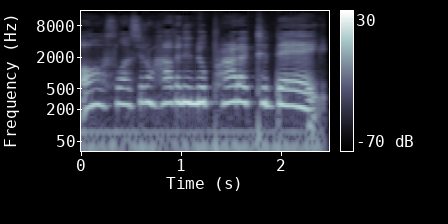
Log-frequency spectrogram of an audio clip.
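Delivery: high, lifted mock surprise at the empty shelf; playful client noticing a gap; imitating a surprised client.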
